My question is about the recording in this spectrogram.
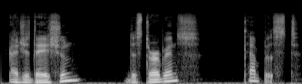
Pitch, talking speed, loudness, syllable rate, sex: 120 Hz, 60 wpm, -18 LUFS, 4.8 syllables/s, male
